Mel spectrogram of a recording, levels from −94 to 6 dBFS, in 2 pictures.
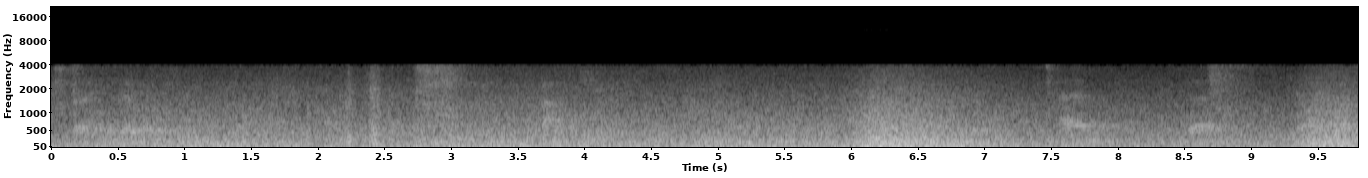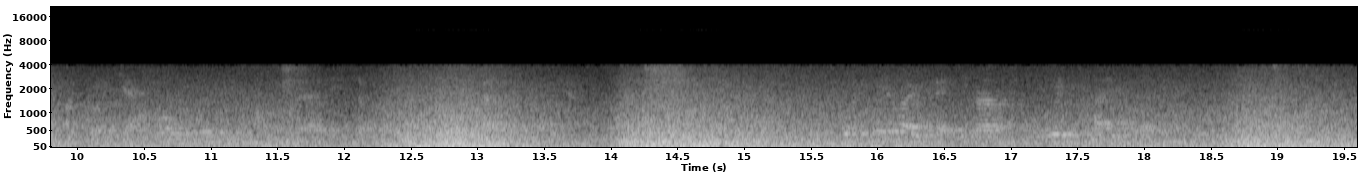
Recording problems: garbled, watery; badly; nothing above 3.5 kHz
room echo; slight; dies away in 0.8 s
off-mic speech; somewhat distant
wind noise on the microphone; heavy; 4 dB above the speech
rain or running water; loud; throughout; 8 dB below the speech
hiss; noticeable; throughout; 15 dB below the speech

